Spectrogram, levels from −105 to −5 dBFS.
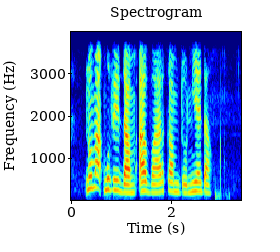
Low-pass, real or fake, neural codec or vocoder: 3.6 kHz; real; none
